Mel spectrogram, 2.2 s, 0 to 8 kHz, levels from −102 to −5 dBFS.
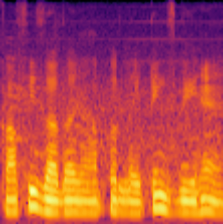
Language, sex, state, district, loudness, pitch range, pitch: Hindi, male, Chandigarh, Chandigarh, -15 LUFS, 105-120 Hz, 110 Hz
